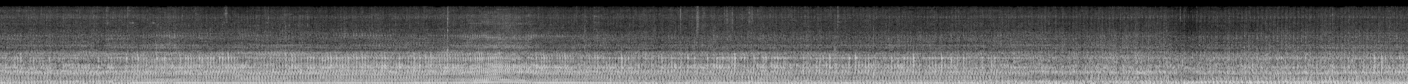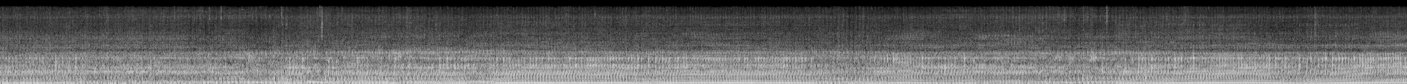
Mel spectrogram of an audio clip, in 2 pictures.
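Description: Yamaha Serow 250's air-cooled single-cylinder four-stroke engine running under load as the bike is ridden up a dirt forest track. Its pitch wavers up and down as the throttle changes.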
